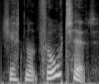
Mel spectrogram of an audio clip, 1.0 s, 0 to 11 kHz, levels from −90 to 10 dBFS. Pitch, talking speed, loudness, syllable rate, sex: 225 Hz, 305 wpm, -16 LUFS, 5.6 syllables/s, female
